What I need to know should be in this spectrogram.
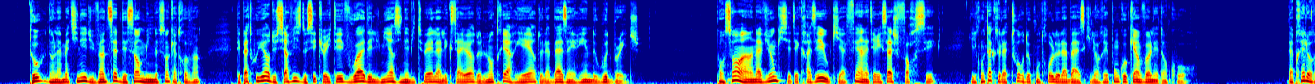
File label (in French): voix off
